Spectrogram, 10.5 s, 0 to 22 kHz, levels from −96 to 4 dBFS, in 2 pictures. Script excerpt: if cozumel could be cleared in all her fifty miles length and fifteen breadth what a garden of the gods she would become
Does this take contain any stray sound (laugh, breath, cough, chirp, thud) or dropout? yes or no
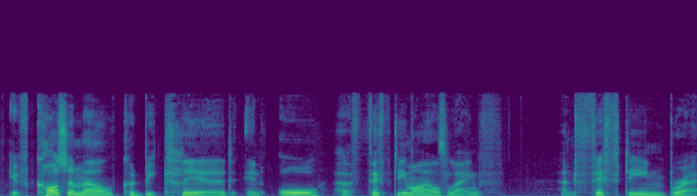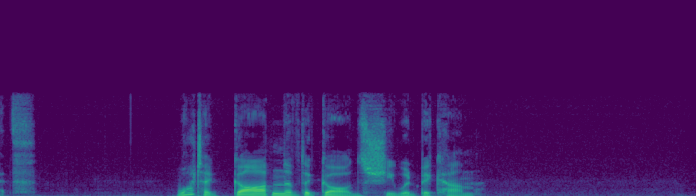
no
